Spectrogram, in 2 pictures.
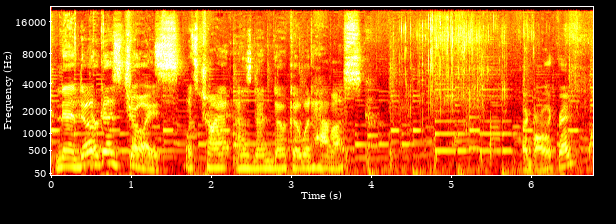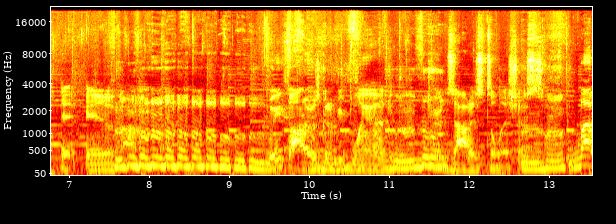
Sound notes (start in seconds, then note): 4.5 upbeat music; 6.7 laughs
